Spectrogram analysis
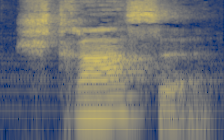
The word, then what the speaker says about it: Straße: If they stand at the beginning of a syllable, the S is pronounced like a sh. So it is st and sp. For example, Straße, Sport.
